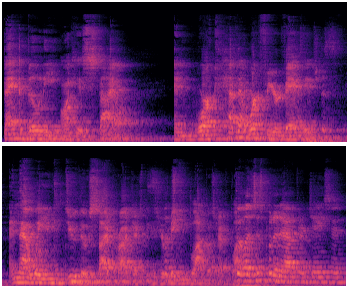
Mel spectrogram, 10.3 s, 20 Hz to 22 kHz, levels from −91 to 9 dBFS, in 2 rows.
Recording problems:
off-mic speech; far
room echo; noticeable; dies away in 1 s

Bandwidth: 15 kHz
